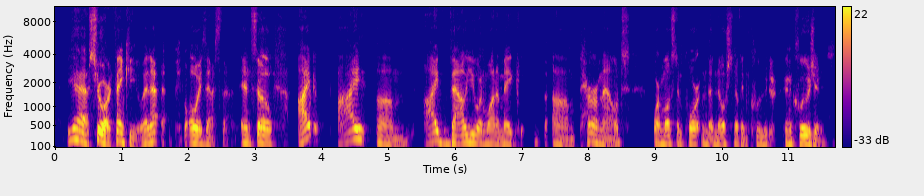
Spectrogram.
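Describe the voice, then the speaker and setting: A somewhat breathy man with a fairly high pitch speaks at a fairly slow pace, his pitch varying in an ordinary way. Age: 60s. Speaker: DEI consultant and speaker. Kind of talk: presentation Q&A. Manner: halting, many repeated words.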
